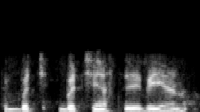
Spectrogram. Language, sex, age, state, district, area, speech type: Dogri, male, 30-45, Jammu and Kashmir, Udhampur, rural, conversation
